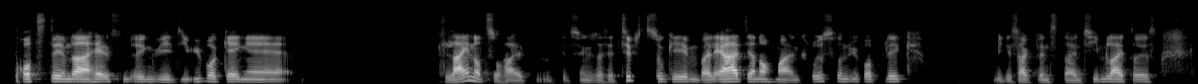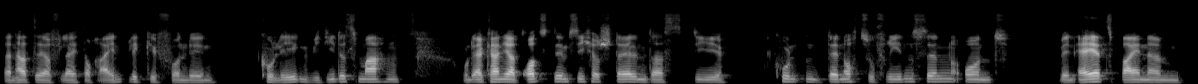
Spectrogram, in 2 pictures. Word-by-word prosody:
trotzdem 135 -2 +2
da 120 -1 +10
helfen 125 0 -1
irgendwie 115 -1 -5
die 115 - -11
Übergänge 115 -4 -1 1.5
kleiner - - +4
zu - - -7
halten, 85 - -9
beziehungsweise 100 +1 -12
Tipps 185 0 -4
zu 130 - -8
geben, 120 -2 -4
weil 105 0 +1
er 120 +1 +11
hat 135 -1 +8
ja 125 - +2
nochmal 115 -3 -1
'n 105 - -13
größeren 135 +1 -9
Überblick. 130 +1 -7 0.8
Wie 100 - -15
gesagt, 110 0 -5
wenn 110 -1 -8
es - - -17
dein 95 -1 -7
Teamleiter 115 -2 -1
ist, 110 0 -12 0.4
dann 100 +1 -5
hat 105 0 +1
er 100 -1 -1
vielleicht 100 0 -6
auch - - -8
Einblicke 110 +1 -6
von 100 -1 -10
den 95 -1 -7 0.4
Kollegen, 115 0 -6
wie 105 - -12
die 115 +5 -10
das 135 0 -6
machen. 120 -2 +1 0.6
Und - - -11
er - - +4
kann 125 0 +5
ja 115 -2 +8
trotzdem 125 +2 0
sicherstellen, 120 -2 -1
dass 110 -1 -7
die 110 -2 -7 0.5
Kunden 125 -4 -9
dennoch 120 +2 -1
zufrieden 120 +2 -8
sind 130 0 -5
und 115 -3 -5 0.5
wenn 105 0 -5
er 110 - +7
jetzt 135 0 +7
bei 110 +1 +5
'nem 105 -3 -5
115 Hz, 150 wpm, -25 LUFS, 105-125 Hz, 1.5 s, er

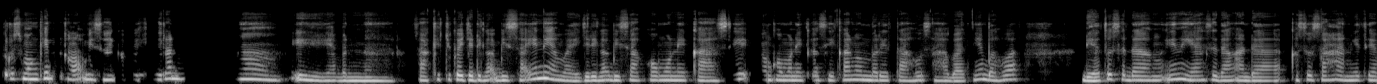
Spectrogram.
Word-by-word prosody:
Terus 455 - -2
mungkin 255 +2 +4
kalau 220 -2 -2
misalnya 210 -1 0
kepikiran 225 +3 -3 0.6
ah, 240 -3 +3 0.3
iya 180 -4 +2
benar. 170 -1 +3 0.2
Sakit 190 +4 -3
juga 225 -1 +4
jadi 200 -1 +2
enggak 195 -1 0
bisa 195 +1 +2
ini 275 +3 +5
ya, - - +1
Mbak, 180 -2 0
ya, - - 0
jadi 180 +1 +3
enggak 195 +1 +1
bisa 195 0 0
komunikasi, 195 +2 0
mengkomunikasikan, 195 -1 -2
memberi 195 -3 +1
tahu 180 -2 -3
sahabatnya 170 +3 -3
bahwa 195 +4 -1 0.7
dia 170 -3 +5
tuh 235 - +2
sedang 195 -2 0
ini 240 +2 +2
ya, 195 - -2
sedang 180 -3 0
ada 175 -1 -1
kesusahan 205 +1 -2
gitu 195 0 -3
195 Hz, 155 wpm, -22 LUFS, 180-220 Hz, 0.7 s, ini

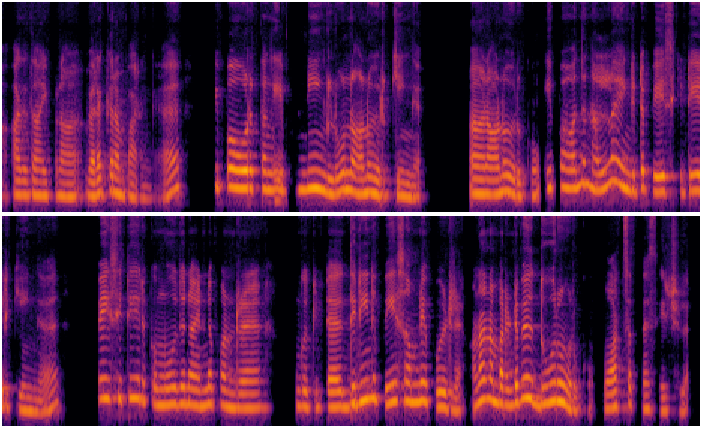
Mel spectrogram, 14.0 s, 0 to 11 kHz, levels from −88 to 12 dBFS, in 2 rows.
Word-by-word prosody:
அதுதான். 185 -1 -2
இப்ப 180 +1 -11
நான் 165 +1 -4
வெளக்குறேன் 200 0 -1
பாருங்க. 150 -2 -10 0.6
இப்போ, 285 +1 -1
ஒருத்தங்க 265 -2 +3
இப்ப 245 +1 -8
நீங்களும், 245 -3 +4
நானும் 205 0 +2
இருக்கோம். 180 -4 -4 0.6
அ - - +2
நானும் 200 +4 +1
இருக்கேன். 180 +1 -7
இப்ப 285 +1 -8
வந்து 295 +5 +1
நல்லா 275 +10 0
என்கிட்ட 255 0 0
பேசிக்கிட்டே 220 +1 0
இருக்கீங்க. 175 -9 -6 0.6
பேசிட்டே 320 +1 0
இருக்கும்போது, 240 -4 -1
நான் 230 -2 +2
என்ன 240 +2 0
பண்ணுறேன்? 195 -2 -1 0.4
உங்க 220 0 -2
கிட்ட, 205 0 -3 0.2
திடீர்னு 290 +6 +4
பேசாமலே 280 +1 +3
போயிடுறேன். 200 -4 -1
ஆனா, 275 +6 +3
நம்ப 260 -4 +4
2 260 +4 +1
பேரும் 320 -7 +5
தூரம் 275 0 +5
இருக்கோம். 180 +1 -11
WhatsApp 210 +4 -2
மெசேஜில. 175 -1 -9
220 Hz, 165 wpm, -20 LUFS, 185-265 Hz, 0.6 s, பேரும்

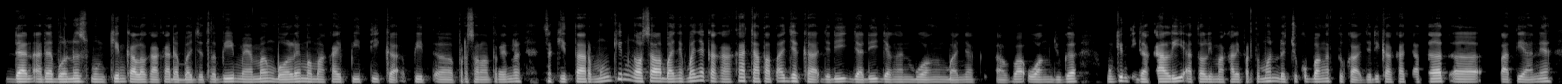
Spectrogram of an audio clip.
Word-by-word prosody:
Dan 130 -1 +7
ada 125 +1 +2
bonus 130 +2 +2
mungkin 125 +2 0
kalo, 115 -1 +6
Kakak 115 0 0
ada 115 - -1
budget 110 +1 -2
lebih 120 +4 +1
memang 130 +2 0
boleh 120 +2 +3
memakai 120 -2 -1
PT 125 +1 -6
Kak, - - -1
pit 120 -2 -3
eee, 115 -1 -1
personal 115 -3 -3
trainer. 120 +4 -2 0.2
Sekitar 130 -1 +2
mungkin 180 - -3
enggak 145 -1 +5
usah 145 -2 +6
banyak-banyak, 140 +8 +2
Kakak 130 -6 -1
Kakak 165 -1 +3
catat 130 -2 -1
aja, 150 0 +2
Kak. 120 -3 0
Jadi 130 +3 0
jadi 120 +1 0 0.2
jangan 115 0 -5
buang 115 0 -2
banyak 110 0 -4 0.2
apa, 110 +3 -2
uang 115 -2 0
juga. 135 +4 +2 0.2
Mungkin 150 +6 -1
3 125 - 0
kali 130 +5 +5
atau 125 0 -1
5 120 -1 -2
kali 120 +1 -1
pertemuan 145 +6 -3
udah 125 - 0
cukup - - -7
banget 140 0 -3
tuh, - - -6
Kak. 115 -3 +1
Jadi, 115 +2 -4
Kakak 125 0 -2
catat, 135 +3 +2
eee, 120 -1 +2 0.2
latihannya 120 +3 -1
125 Hz, 205 wpm, -24 LUFS, 115-135 Hz, 0.2 s, Dan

